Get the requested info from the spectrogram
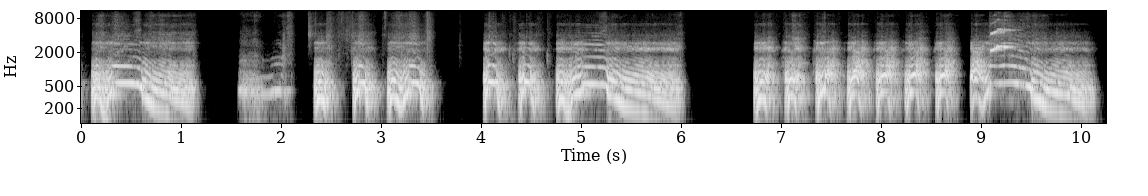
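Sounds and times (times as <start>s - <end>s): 
person imitating owl hooting with their voice: 0.1s - 2.0s, 4.2s - 6.1s, 6.8s - 10.2s.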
